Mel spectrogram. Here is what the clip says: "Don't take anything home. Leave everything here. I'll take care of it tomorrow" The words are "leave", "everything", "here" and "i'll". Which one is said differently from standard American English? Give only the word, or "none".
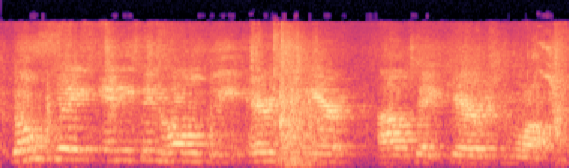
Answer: leave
